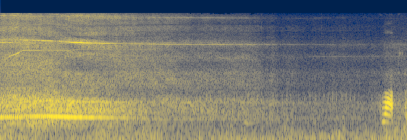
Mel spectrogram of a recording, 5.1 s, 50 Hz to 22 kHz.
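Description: An F-5 jet roars loudly during its takeoff roll at Bayside, a broad engine rush with a rising whine that gradually fades, ending with a brief knock.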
